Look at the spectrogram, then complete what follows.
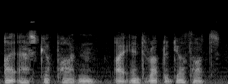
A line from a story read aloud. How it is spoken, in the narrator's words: She said softly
